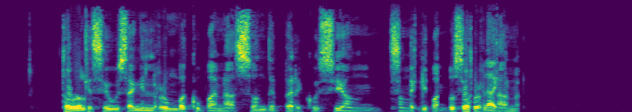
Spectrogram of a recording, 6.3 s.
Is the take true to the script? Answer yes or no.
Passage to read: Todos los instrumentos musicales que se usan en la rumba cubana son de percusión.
no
